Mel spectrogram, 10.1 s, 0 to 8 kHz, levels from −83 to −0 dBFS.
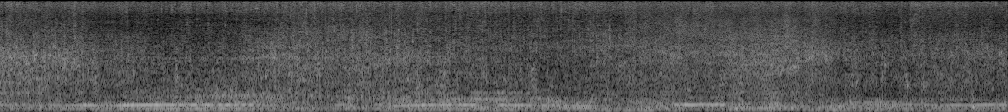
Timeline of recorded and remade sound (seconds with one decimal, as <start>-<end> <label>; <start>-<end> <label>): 0.0-6.3 recorded; 6.3-8.4 remade; 8.4-10.1 recorded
